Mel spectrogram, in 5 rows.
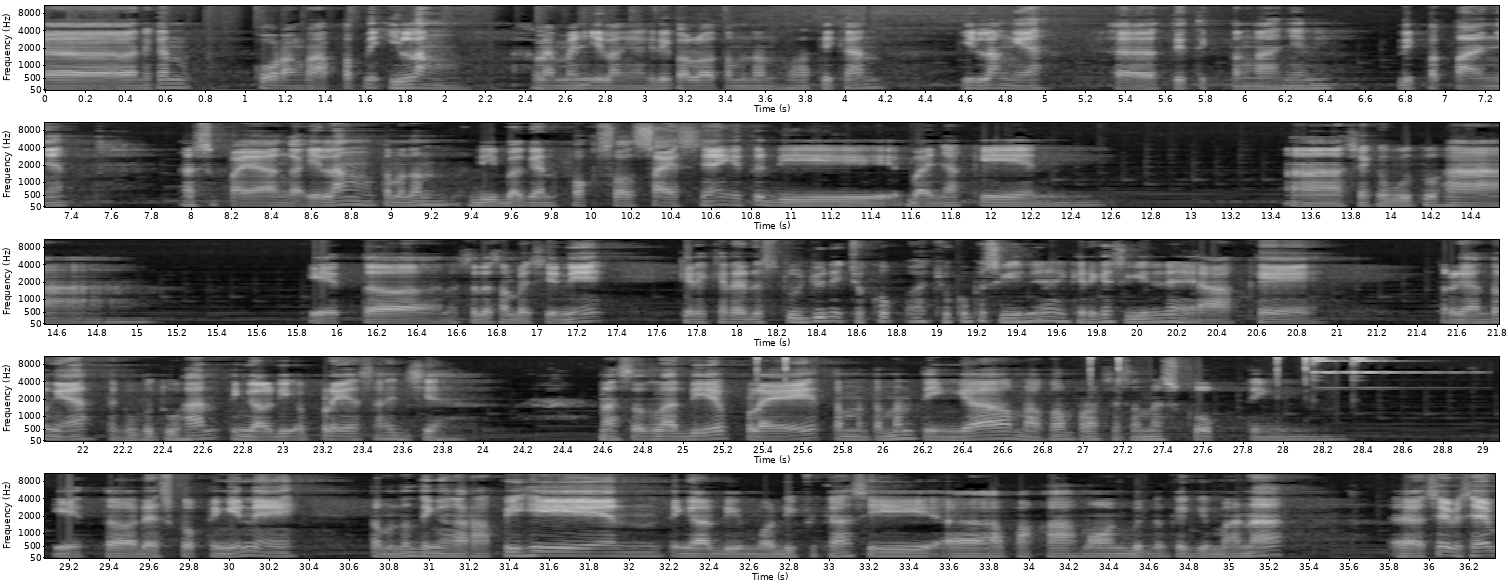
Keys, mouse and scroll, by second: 3.3 click, 7.5 drag, 10.5-21.5 drag, 22.5-23.5 drag, 23.9 click, 24.6-25.3 middle drag, 25.7 click, 27.0-28.2 drag, 30.3 click, 32.0-32.3 scroll down 2, 32.7 middle click, 34.1 scroll up 1, 35.1 scroll up 1.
